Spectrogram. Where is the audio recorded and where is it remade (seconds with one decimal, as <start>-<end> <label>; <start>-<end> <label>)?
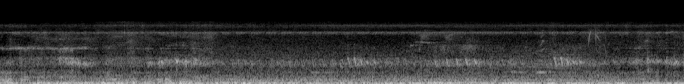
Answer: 0.0-2.1 remade; 2.1-6.2 recorded; 6.2-6.8 remade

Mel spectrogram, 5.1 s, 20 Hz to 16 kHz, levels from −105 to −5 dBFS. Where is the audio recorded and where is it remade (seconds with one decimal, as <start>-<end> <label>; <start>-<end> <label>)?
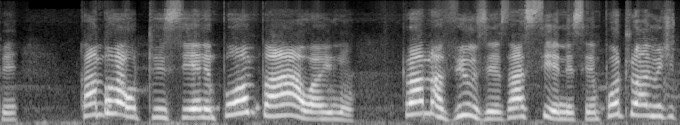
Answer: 0.0-0.8 recorded; 0.8-3.9 remade; 3.9-5.1 recorded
